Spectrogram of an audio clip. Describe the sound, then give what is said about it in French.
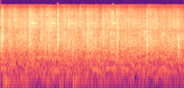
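An audience applauds the costumed artists of the Vichy Pétille show steadily, a dense wash of many hands clapping with a few sharper, louder claps standing out, with no talking. “Et vous pouvez encore applaudir les artistes, c'est la préparation.”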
